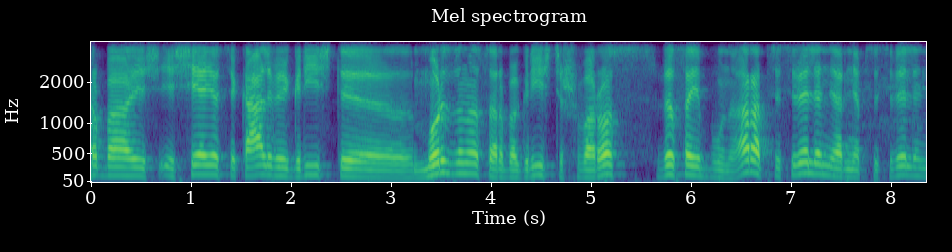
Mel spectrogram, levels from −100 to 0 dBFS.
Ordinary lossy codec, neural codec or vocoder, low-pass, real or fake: Opus, 64 kbps; none; 3.6 kHz; real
